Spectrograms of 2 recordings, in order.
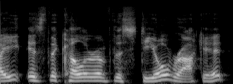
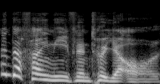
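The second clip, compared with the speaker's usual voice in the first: sing-song, put-on Irish accent; 3 dB louder than usual. Guest being introduced at the start of the show, greeting everyone in an irish accent. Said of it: "are we not doing Irish accents for Saint Patrick's Day?".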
